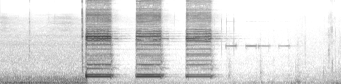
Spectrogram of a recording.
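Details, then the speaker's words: Subaru Outback with dead battery before jump-starting with a jump box: three short horn-like blasts about a second apart, then faint weak chirps at key-on. Dead battery. "The battery is dead on this, too. As you can see, there is no power."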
